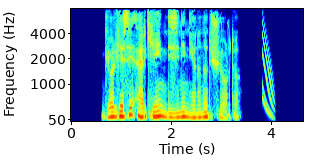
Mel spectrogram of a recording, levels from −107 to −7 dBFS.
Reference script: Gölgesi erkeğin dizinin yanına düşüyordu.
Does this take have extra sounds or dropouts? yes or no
yes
